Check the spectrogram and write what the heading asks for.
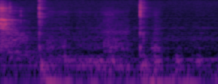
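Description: A few separate, sharp computer mouse clicks, the clearest near the start, just under half a second in and a little before the end.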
